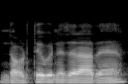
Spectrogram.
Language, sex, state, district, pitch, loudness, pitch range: Hindi, male, Jharkhand, Deoghar, 100 Hz, -16 LUFS, 95-105 Hz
